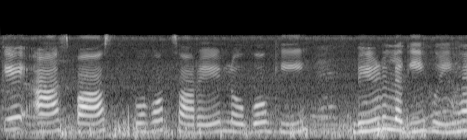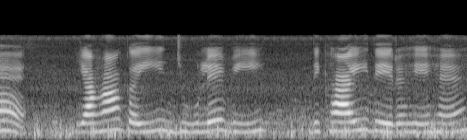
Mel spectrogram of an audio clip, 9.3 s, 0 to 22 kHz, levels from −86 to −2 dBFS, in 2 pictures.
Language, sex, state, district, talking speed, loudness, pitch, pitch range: Hindi, female, Haryana, Charkhi Dadri, 120 wpm, -18 LUFS, 250 Hz, 240-270 Hz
